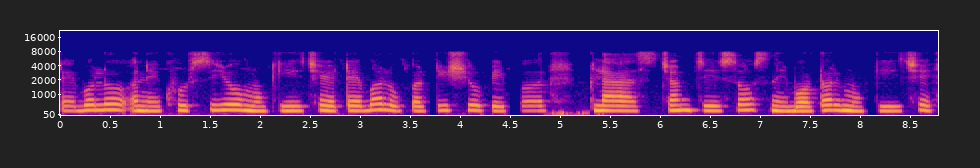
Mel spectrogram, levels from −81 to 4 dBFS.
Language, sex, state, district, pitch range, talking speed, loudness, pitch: Gujarati, female, Gujarat, Valsad, 220-245 Hz, 110 wpm, -15 LUFS, 225 Hz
